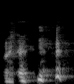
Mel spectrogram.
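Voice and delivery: bright amused laugh; quick embarrassed laugh; short laugh. Real, not acted. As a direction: laugh off the compliment.

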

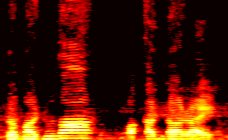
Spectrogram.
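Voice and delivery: ordinary talk, nothing marked

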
